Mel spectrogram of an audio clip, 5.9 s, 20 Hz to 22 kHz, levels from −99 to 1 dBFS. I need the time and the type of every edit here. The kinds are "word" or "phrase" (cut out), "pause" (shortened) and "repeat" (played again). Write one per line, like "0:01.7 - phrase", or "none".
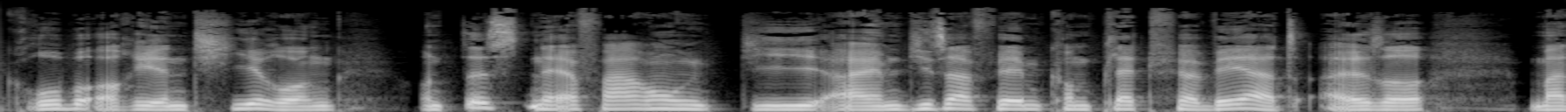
0:01.7 - word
